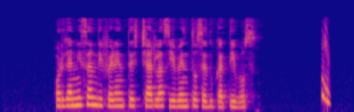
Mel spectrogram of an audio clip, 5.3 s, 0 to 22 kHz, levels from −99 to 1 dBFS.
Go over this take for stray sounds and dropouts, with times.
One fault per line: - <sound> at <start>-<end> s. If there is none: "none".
- chirp at 4.8-5.0 s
